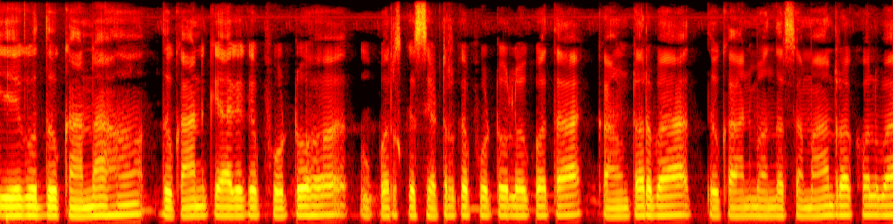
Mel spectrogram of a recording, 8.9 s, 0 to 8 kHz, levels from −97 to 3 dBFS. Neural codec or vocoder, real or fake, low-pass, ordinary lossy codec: none; real; none; none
